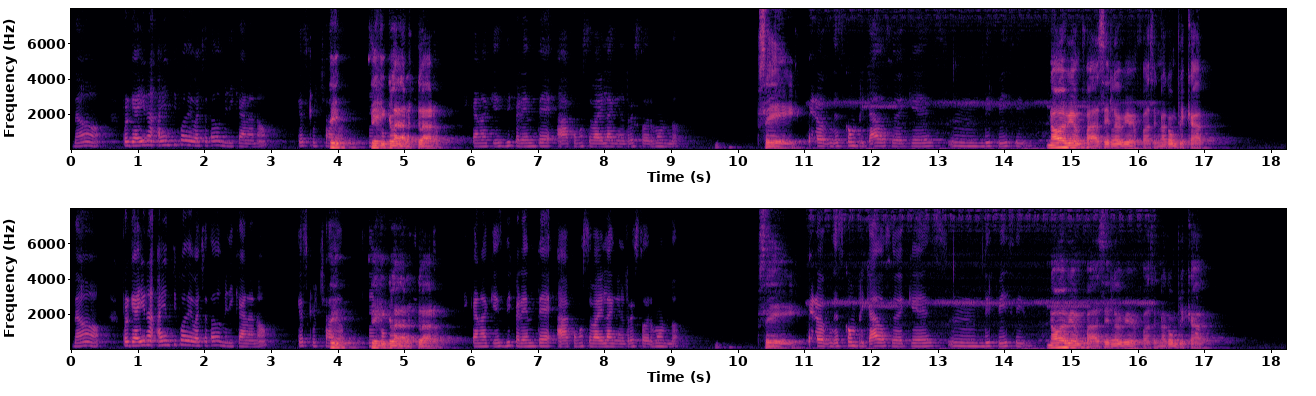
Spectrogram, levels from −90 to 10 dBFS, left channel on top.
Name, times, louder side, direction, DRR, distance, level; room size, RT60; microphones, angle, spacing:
voice 1, 0.0-0.4 0.8-2.9 3.4-4.1 4.5-4.7 6.0-9.1 11.1-14.4 16.8-16.9, right 4 dB, 50° right, 10 dB, 0.5 m, -39 dB
voice 2, 4.5-5.5 10.3-10.9 14.6-16.9, left 3 dB, 40° left, 10 dB, 0.5 m, -27 dB
sound 1, 11.0-16.3, right 10 dB, 65° right, 1.1 m, -42 dB
15.0 x 5.8 x 2.8 m, 0.99 s
head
